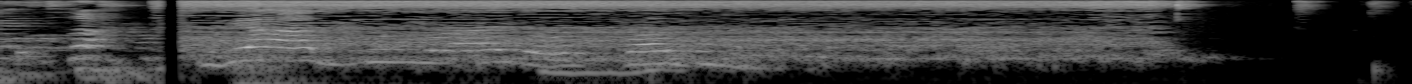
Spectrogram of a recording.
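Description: A hair dryer blows with a steady whoosh.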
